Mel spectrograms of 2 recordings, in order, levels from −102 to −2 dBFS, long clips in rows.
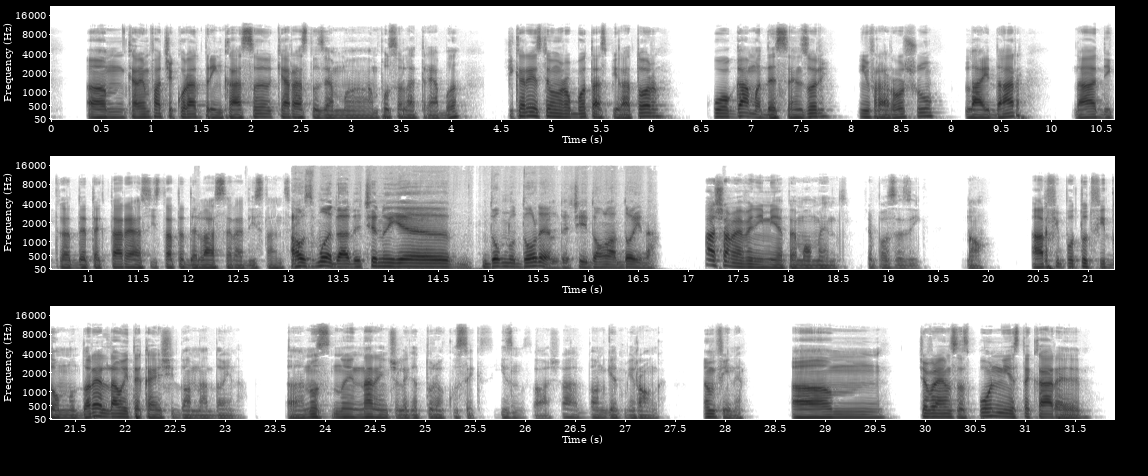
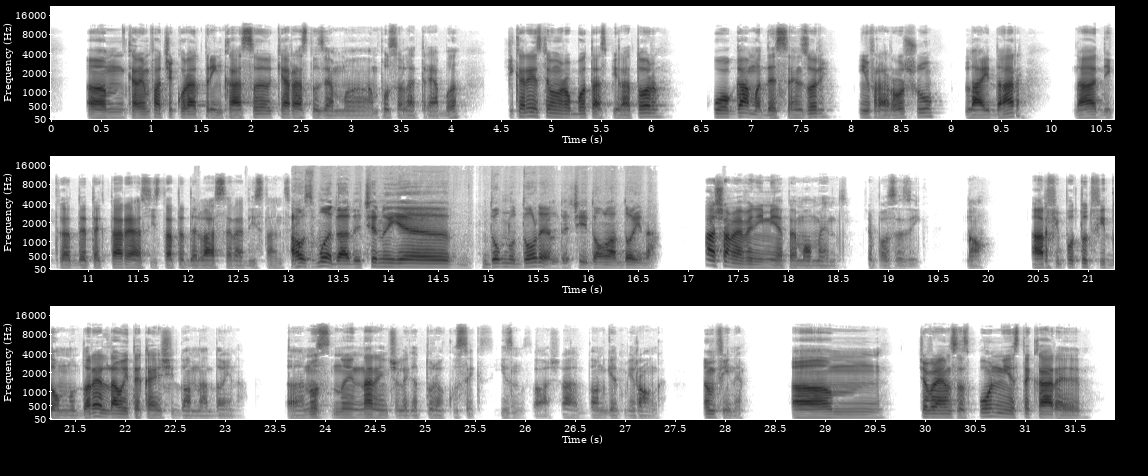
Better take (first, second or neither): first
